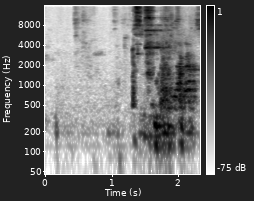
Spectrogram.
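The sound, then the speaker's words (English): Glasses clink together in a toast, a bright jangle of several rims touching at once amid loud, overlapping voices after a quieter moment. “So perfect, cheers, perfect guys.”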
